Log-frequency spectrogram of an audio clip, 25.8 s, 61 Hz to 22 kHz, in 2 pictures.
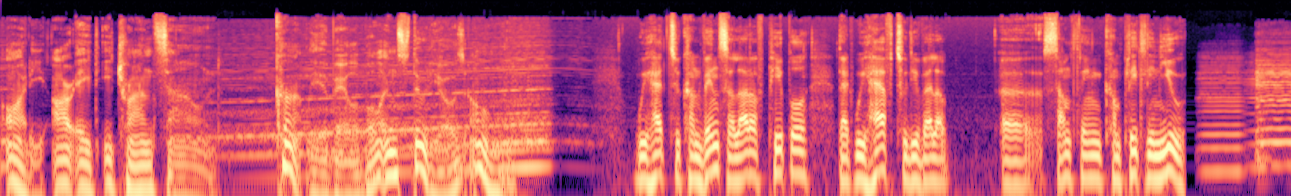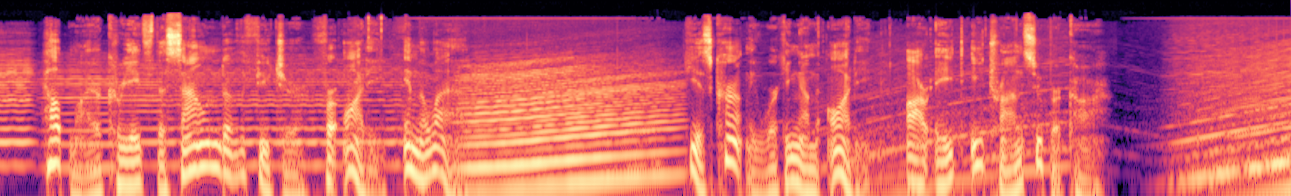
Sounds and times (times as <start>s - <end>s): Speech: 0.0s - 2.2s, 2.8s - 5.1s, 6.4s - 11.9s, 13.4s - 17.6s, 19.8s - 24.0s
Music: 1.6s - 6.0s, 12.0s - 19.8s.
